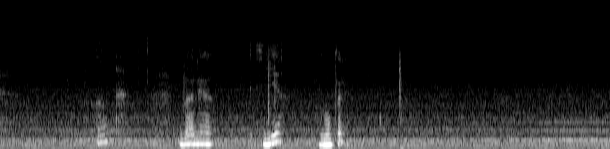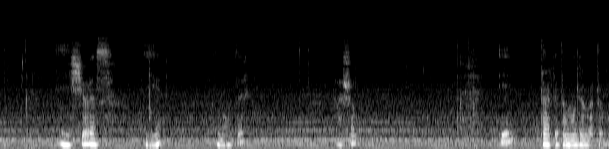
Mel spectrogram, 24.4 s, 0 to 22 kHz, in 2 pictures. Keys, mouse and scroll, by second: 19.3-22.3 middle drag.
